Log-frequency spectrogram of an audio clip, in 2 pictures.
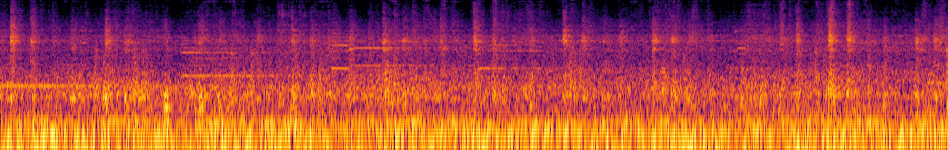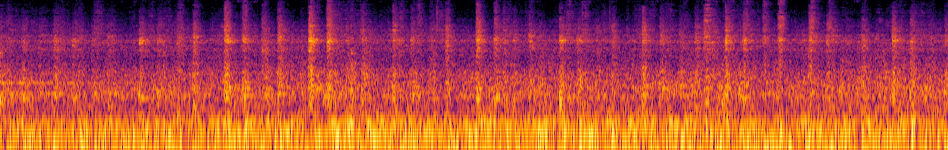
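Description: A train on a long-distance journey rolls steadily along the rails, a dense low rumble with repeated clickety-clack beats and faint metallic squeals, continuous and fairly loud with no voices.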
